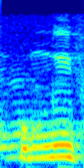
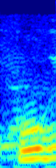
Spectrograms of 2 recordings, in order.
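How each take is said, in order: First: A nasal sound comes before the g. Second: A long vowel, with no nasal before g. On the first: The speaker calls it wrong. "यहाँ पूगी फलम की जगह पुंगी फलम बोलते हैं" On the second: The speaker calls it right. "थोड़ा शुद्ध उच्चारण करके बोलना चाहिए"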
